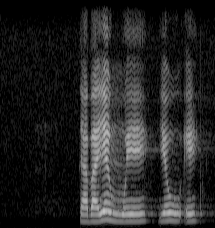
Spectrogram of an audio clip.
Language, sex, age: Northern Sotho, female, 19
